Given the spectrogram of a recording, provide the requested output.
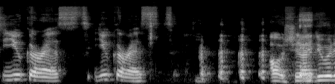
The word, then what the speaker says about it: Eucharist: Josh, and it's Eucharist. Oh, should I do it again? Concrete Ties, Incendiary Device, Glorious Wounds, Cooked Alive, and Eucharist. Oh, you almost had it. Eucharist.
